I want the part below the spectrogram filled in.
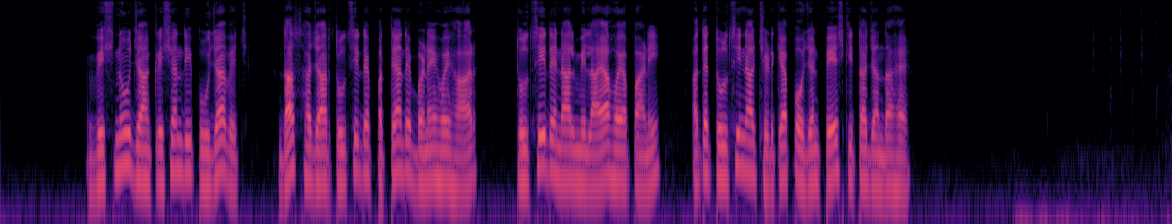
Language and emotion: Punjabi, neutral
